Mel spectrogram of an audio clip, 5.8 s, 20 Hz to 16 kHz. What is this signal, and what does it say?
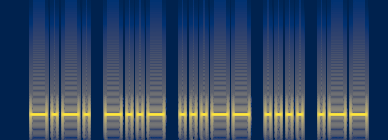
Morse code, heard as a keyed tone, about 15 wpm, 700 Hz. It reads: CX3HW
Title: DXCC-100 Call Signs - 5 Characters - Repeated 3x - 15wpm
